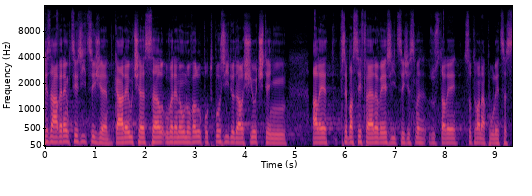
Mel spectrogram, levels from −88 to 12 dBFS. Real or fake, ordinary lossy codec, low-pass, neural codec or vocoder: real; Opus, 64 kbps; 14.4 kHz; none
